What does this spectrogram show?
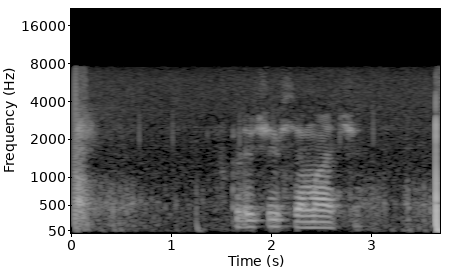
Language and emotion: Russian, sad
